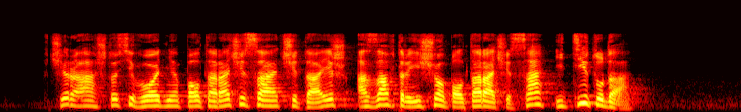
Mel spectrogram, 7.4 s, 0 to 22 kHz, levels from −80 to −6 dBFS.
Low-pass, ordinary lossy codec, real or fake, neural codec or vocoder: 7.2 kHz; AAC, 48 kbps; real; none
